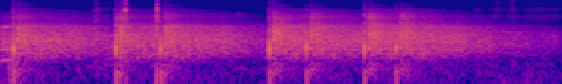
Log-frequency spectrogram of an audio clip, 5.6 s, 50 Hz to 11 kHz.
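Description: Glock 35 pistol fired at an outdoor gun club during a USPSA Limited stage, several sharp loud shots at irregular intervals, each with a ringing echoing tail over steady background hiss.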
